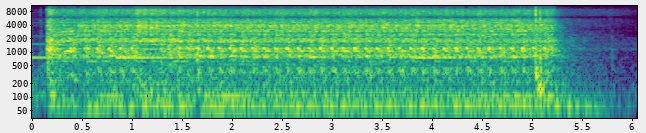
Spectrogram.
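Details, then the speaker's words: 2017 Dodge Ram 2500 Cummins 6.7 diesel first start after fuel filter change, key cycled only 7-8 times instead of 10-15; long labored cranking into uneven stumbling catch slow to settle; hard start from air in fuel system. "That didn't sound too good. So another mistake, guys, make sure you cycle this 10 to 15 times. I did about 7, maybe 8 times."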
